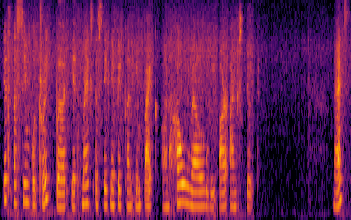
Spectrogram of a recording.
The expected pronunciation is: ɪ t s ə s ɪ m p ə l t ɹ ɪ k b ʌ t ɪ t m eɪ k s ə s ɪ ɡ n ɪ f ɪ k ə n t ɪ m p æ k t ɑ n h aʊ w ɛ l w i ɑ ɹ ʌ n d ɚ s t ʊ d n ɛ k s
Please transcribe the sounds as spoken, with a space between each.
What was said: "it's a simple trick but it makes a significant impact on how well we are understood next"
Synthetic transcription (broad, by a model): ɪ t s ə s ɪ m p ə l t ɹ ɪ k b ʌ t ɪ t m eɪ k s ə s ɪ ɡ n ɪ f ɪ k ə n t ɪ m p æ k t ɑ n h aʊ w ɛ l w i ɑ ɹ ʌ n d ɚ s t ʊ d n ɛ k s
